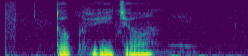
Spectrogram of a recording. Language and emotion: Russian, neutral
